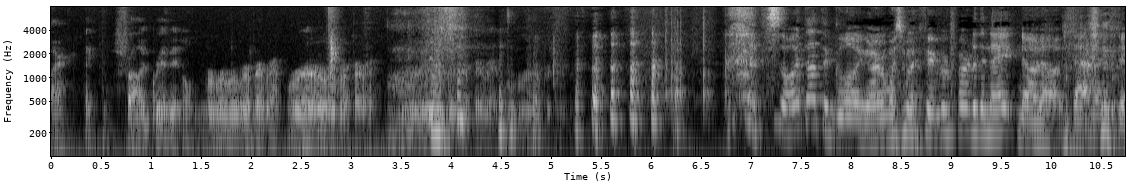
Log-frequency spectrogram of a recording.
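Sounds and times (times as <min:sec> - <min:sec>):
speech: 0:00.0 - 0:05.7, 0:07.2 - 0:10.7
person imitating snoring: 0:01.5 - 0:05.0
laughter: 0:03.7 - 0:07.2, 0:10.1 - 0:10.7.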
